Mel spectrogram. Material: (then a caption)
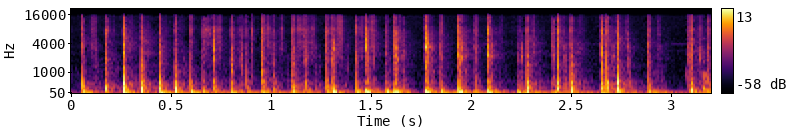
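Plastic. A printed white-and-blue plastic gingerbread bag, hollow and filled with gingerbread, is held upright and tapped quickly with long red-painted nails and fingertips. The result is a fast, dense stream of short, dry taps with a heavy low thump and brief crinkly clicks that die away almost instantly.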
